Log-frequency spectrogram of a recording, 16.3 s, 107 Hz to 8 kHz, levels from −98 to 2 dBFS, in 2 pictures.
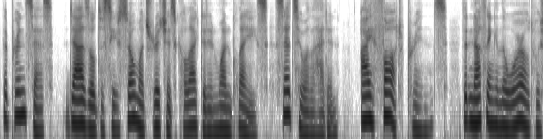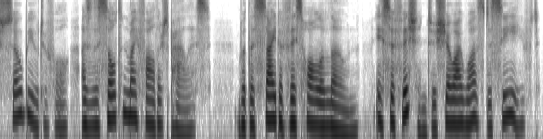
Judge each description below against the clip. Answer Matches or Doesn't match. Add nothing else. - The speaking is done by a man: Doesn't match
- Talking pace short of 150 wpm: Doesn't match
